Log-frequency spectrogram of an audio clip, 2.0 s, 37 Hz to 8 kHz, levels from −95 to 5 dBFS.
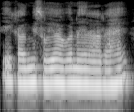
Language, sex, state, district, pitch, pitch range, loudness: Hindi, male, Jharkhand, Palamu, 150 Hz, 150-155 Hz, -12 LUFS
